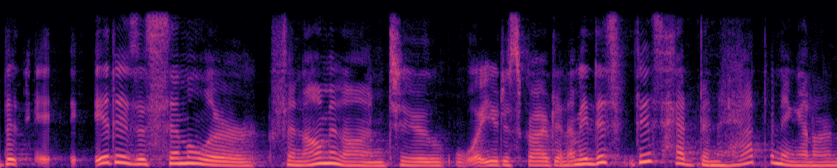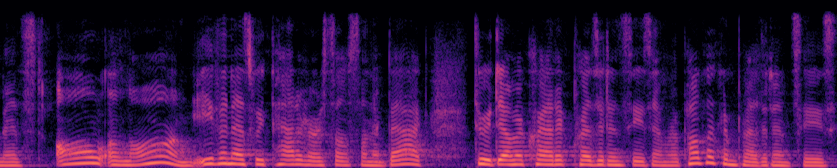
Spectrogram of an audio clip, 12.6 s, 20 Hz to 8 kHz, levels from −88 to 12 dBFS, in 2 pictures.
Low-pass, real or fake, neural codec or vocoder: 7.2 kHz; fake; codec, 44.1 kHz, 7.8 kbps, Pupu-Codec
